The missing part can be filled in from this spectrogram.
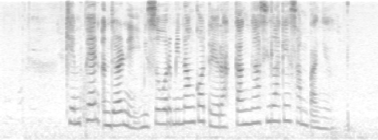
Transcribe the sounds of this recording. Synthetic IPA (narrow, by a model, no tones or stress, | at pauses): kɛmpenənd̪ərnimisuwərminɔŋkɔɖ̥a̤ɾahkaŋːasilakesampaɲɔ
